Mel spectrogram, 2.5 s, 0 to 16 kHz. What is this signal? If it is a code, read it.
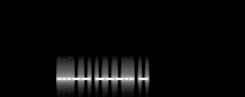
Morse code, heard as a keyed tone, about 50 wpm, 700 Hz. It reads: 38T
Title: Common Cut Numbers - 3-Digit 50wpm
